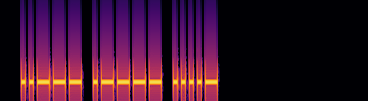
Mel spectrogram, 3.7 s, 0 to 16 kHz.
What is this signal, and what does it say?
Morse code, heard as a keyed tone, about 30 wpm, 700 Hz. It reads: 214
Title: Numbers - 3-Digit 30wpm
